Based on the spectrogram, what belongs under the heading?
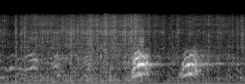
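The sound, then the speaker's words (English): A dog barks twice, two sharp, fairly loud barks about half a second apart, reacting to a firework, after a stretch of faint murmuring voices and background noise. “The dog's leaping five, six feet in the air. Dog's freaking out over this firework.”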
